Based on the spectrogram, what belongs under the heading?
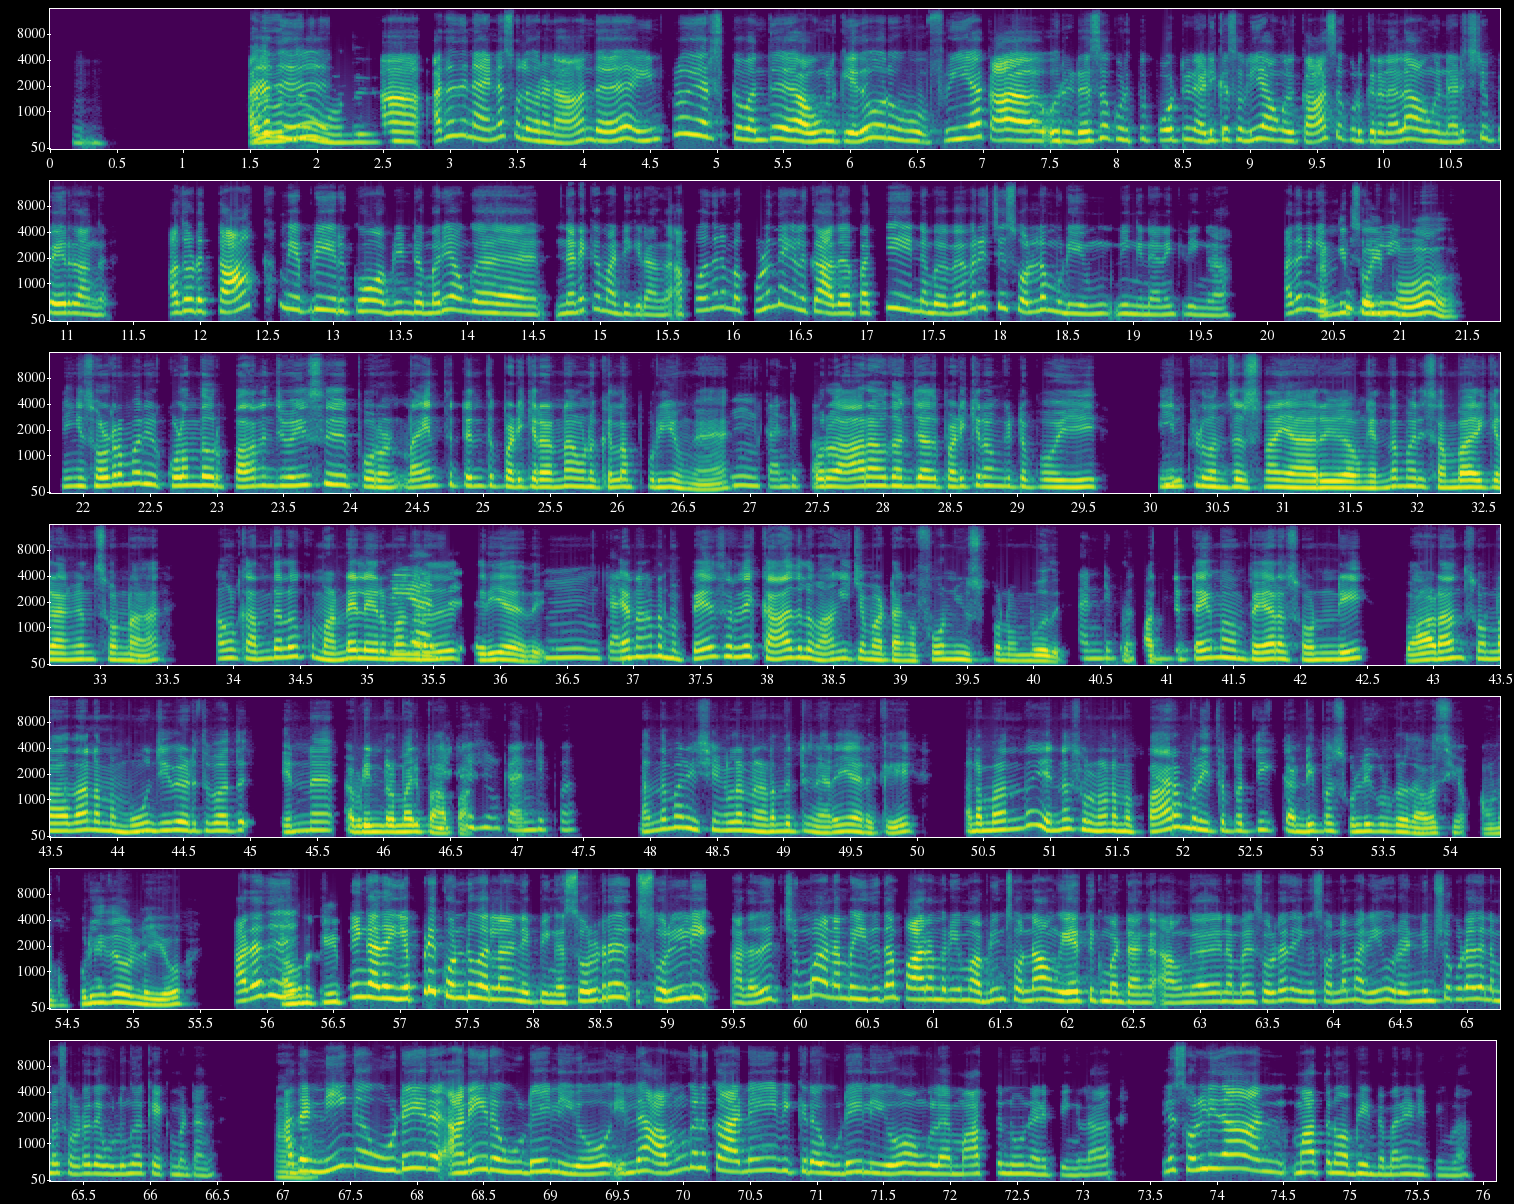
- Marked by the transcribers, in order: in English: "இன்ஃப்ளூயர்ஸ்‌க்கு"; in English: "நயன்த் டென்த்"; in English: "இன்ஃப்ளுயன்சர்ஸ்னா"; "சொல்லி" said as "சொண்டி"; chuckle; other background noise; "அணியிற" said as "அணையிற"; "அணிவிக்கிற" said as "அணைவிக்கிற"
- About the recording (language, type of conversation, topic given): Tamil, podcast, குழந்தைகளுக்கு கலாச்சார உடை அணியும் மரபை நீங்கள் எப்படி அறிமுகப்படுத்துகிறீர்கள்?
- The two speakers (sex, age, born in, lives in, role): female, 25-29, India, India, host; male, 25-29, India, India, guest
